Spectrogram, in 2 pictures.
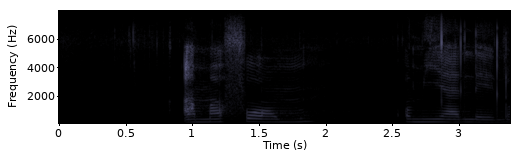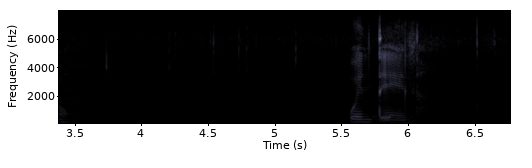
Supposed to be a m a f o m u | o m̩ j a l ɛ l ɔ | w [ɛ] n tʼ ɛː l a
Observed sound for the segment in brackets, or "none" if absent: ɛ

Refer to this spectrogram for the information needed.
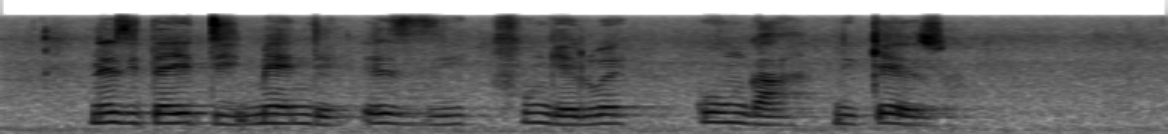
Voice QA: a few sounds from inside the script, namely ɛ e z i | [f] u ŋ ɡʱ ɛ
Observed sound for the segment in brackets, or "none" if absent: f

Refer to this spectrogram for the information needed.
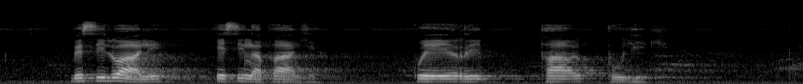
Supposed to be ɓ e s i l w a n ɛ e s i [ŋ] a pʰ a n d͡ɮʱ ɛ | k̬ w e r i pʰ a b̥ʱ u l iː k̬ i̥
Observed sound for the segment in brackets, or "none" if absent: ŋ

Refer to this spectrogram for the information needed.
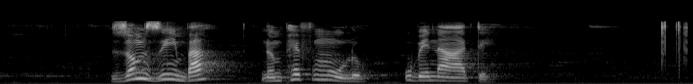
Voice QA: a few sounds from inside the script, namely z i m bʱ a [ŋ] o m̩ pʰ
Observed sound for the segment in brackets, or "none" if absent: n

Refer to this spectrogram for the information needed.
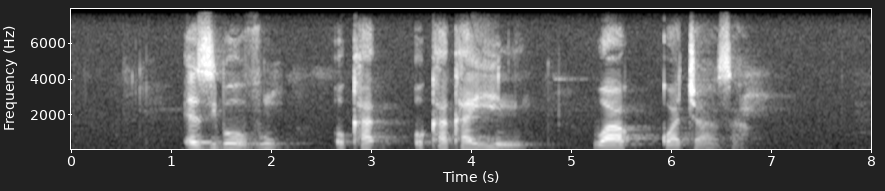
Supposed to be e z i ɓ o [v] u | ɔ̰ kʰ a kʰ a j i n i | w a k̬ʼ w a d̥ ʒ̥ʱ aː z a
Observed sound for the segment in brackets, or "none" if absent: v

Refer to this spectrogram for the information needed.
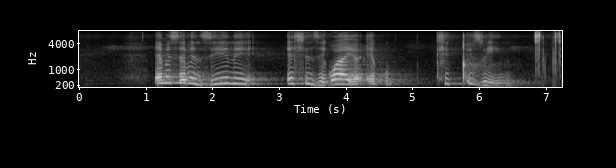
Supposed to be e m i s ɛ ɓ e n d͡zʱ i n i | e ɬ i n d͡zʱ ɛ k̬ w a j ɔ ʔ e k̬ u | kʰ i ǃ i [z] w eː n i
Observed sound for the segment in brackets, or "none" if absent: z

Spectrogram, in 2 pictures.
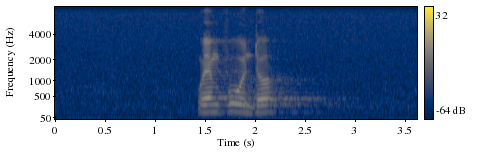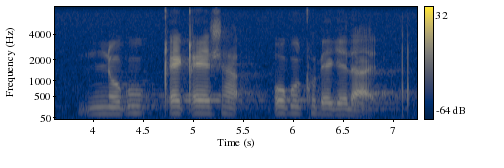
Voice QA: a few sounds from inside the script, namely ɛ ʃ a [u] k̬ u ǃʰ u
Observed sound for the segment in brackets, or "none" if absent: o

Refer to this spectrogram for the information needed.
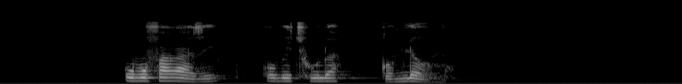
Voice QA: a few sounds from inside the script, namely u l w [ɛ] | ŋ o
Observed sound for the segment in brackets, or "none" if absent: a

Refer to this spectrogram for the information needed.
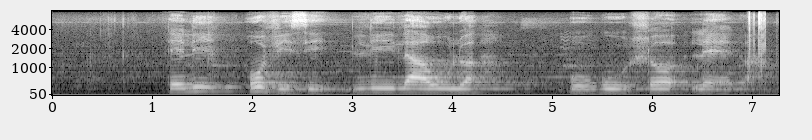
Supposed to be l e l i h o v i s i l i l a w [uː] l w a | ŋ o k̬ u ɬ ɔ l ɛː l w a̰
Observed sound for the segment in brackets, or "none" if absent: u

